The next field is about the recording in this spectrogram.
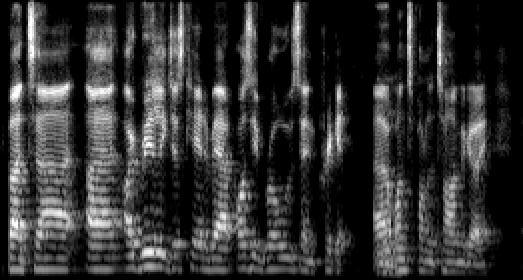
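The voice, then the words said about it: Rural South Australian accent. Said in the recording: “I grew up in rural South Australia, as you may tell from my beautiful accent.”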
